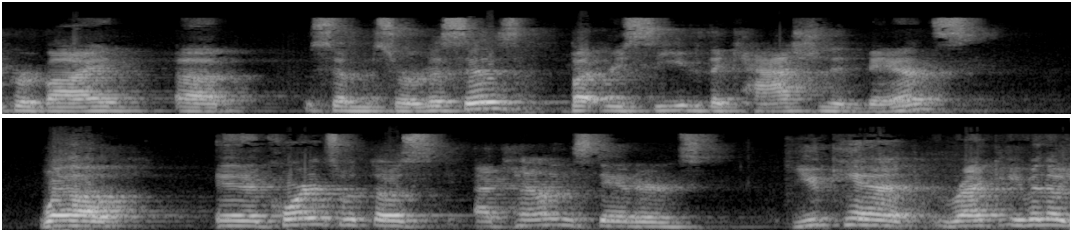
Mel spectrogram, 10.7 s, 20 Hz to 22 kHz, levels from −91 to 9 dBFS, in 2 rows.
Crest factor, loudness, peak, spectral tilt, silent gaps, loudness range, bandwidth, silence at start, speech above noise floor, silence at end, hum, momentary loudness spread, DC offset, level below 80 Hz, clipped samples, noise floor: 14 dB; -23 LUFS; -8 dBFS; -4 dB/octave; none; 3 LU; 12.5 kHz; 0 s; 43 dB; 0 s; none; 12 LU; under 0.1%; -64 dBFS; under 0.1%; -65 dBFS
